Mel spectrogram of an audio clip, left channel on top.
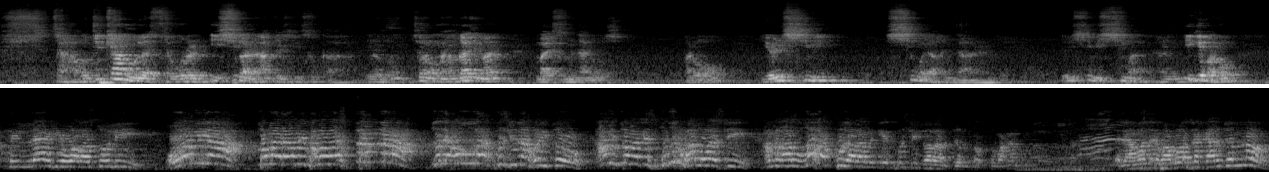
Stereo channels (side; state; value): both; different; correlation 0.00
